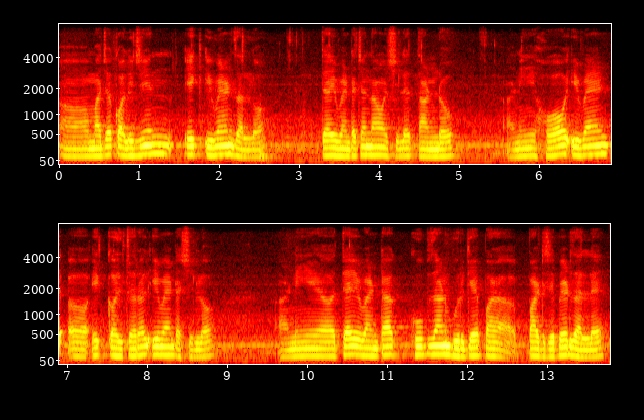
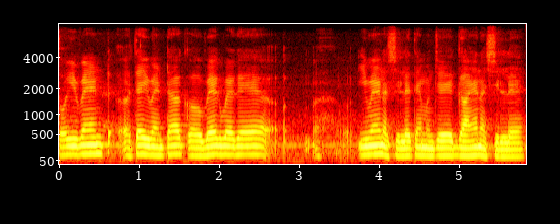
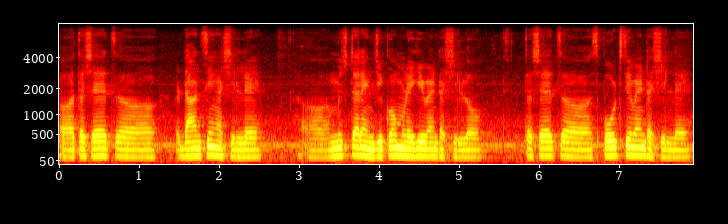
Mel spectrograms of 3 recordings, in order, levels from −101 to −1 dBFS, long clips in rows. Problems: none marked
